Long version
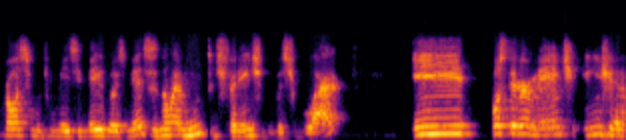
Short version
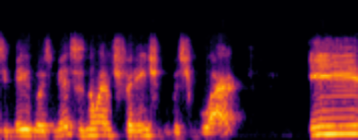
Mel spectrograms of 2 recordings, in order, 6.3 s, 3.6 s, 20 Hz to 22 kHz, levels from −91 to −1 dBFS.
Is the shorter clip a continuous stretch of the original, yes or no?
no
